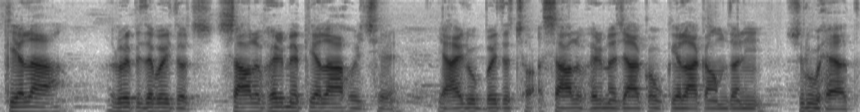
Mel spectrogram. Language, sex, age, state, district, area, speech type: Maithili, male, 60+, Bihar, Samastipur, urban, spontaneous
